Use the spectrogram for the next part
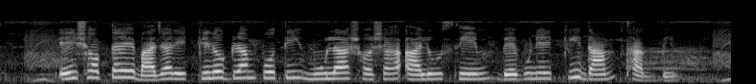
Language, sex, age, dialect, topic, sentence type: Bengali, female, 18-24, Rajbangshi, agriculture, question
